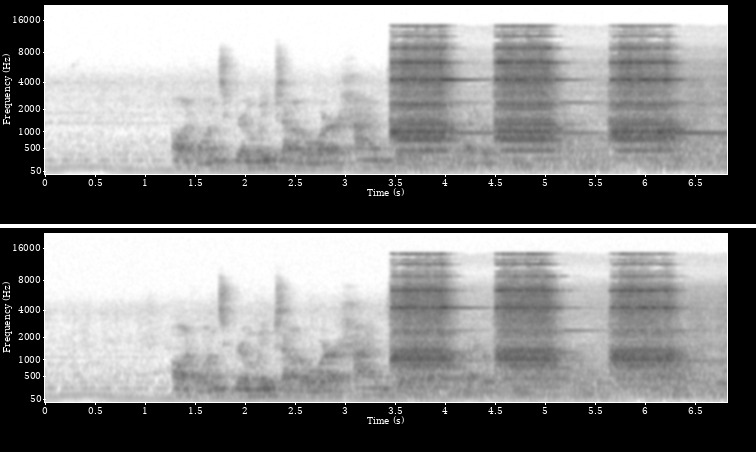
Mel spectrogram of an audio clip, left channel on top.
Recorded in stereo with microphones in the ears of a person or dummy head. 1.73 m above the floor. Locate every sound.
1.3 s a man speaking: 15° right (ahead or behind), 0.7 m
3.4 s a doorbell: 30° left (ahead or behind), 0.6 m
